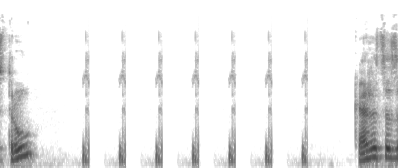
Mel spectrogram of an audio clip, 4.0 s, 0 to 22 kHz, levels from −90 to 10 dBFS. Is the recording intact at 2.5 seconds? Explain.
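No. At 2.5 seconds it is inside a stutter with silent gaps running from 0.90 to 3.08 s, where a 215 ms speech fragment repeats six times with 151 ms of dead silence between. This is likely a stalled stream replaying its last buffer on each retry, so the intended audio is lost.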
